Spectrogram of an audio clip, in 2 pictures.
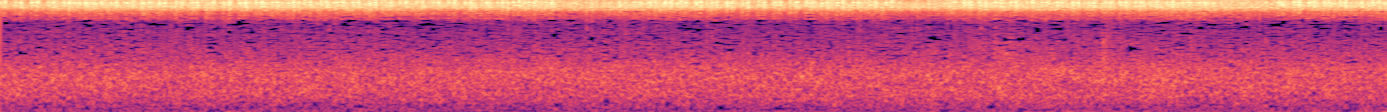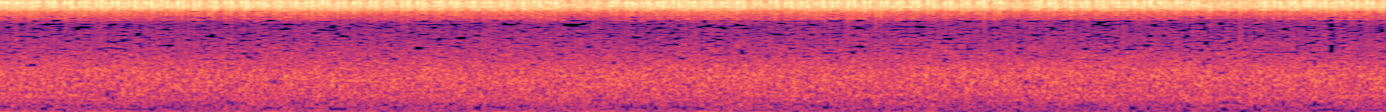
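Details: Crickets stridulating, the chirp usually given only by males rubbing wing against toothed wing. The sound is a steady, shrill, very high continuous buzz-trill with gentle rapid pulsation and no competing sounds.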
